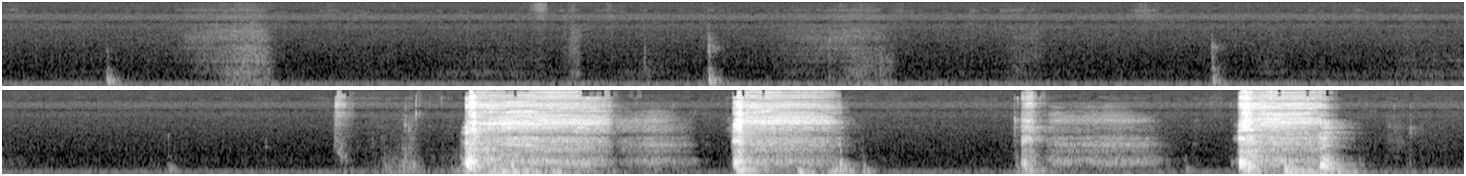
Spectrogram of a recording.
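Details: Coughing while studying, recorded a week earlier and described as a really bad cough: faint clicks, then four harsh coughs in close succession, a short coughing bout.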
